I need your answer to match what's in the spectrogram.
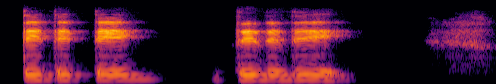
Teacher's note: La lengua en los dientes, dentales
